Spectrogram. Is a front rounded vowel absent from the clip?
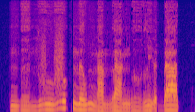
yes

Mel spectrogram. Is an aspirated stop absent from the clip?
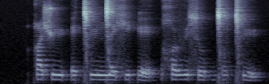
no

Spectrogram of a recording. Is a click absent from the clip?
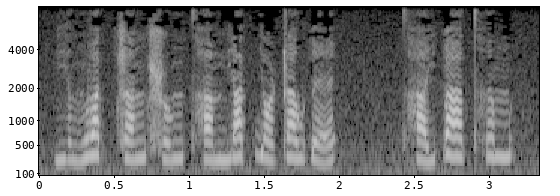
yes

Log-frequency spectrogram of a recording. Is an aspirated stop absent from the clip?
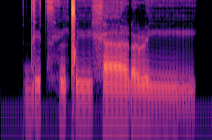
no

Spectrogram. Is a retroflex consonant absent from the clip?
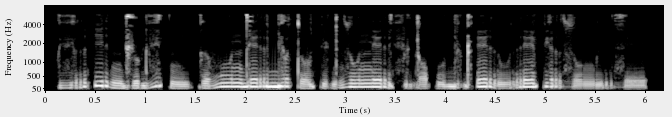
no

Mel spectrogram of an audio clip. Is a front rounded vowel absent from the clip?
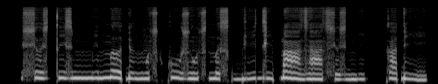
no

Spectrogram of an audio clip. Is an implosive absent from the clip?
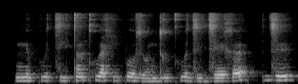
yes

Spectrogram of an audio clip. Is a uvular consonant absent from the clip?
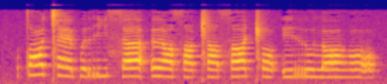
yes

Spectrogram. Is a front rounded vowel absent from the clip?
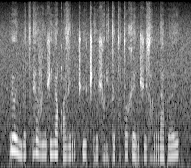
no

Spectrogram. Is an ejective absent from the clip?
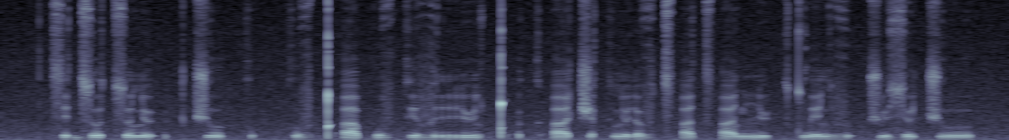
no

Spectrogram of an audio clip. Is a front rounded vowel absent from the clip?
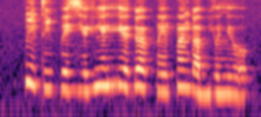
no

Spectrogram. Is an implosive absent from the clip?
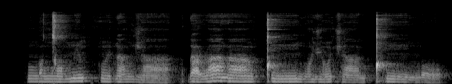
no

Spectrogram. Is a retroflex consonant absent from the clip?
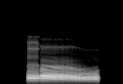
yes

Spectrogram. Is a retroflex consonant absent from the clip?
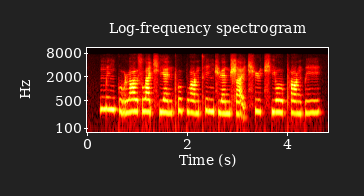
no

